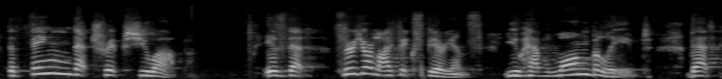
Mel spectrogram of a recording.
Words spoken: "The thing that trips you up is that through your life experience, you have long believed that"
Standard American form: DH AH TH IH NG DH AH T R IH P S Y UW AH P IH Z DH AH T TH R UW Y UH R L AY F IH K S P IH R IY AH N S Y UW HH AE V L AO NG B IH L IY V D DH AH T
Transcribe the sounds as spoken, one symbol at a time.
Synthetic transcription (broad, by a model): DH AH TH IH NG DH AH T R IH P S Y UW AH P IH Z DH AH T TH R UW Y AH R L AY F IH K S P IH R IY AH N S Y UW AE V L AO NG B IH L IY V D DH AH T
